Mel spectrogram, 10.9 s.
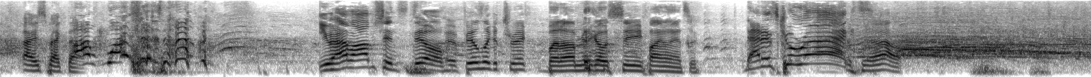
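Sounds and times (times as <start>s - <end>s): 
laughter: 0.0s - 3.5s, 4.2s - 9.0s
speech: 0.2s - 2.0s, 3.2s - 10.1s
audience clapping: 8.8s - 10.9s.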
